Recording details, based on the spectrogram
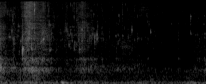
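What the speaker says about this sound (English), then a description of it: "going to add half a cup of distilled water or filtered water" Distilled or filtered water poured into a container for hot sauce makes a faint, soft trickle with a few light drips, heard alone and fairly quiet.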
